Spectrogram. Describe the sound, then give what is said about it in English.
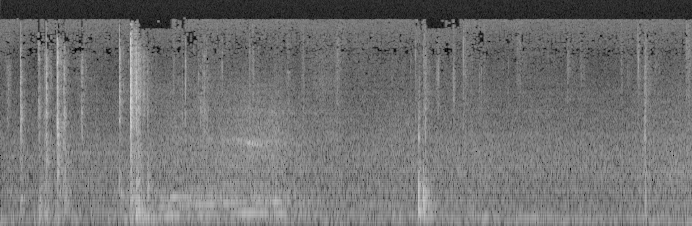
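A car trunk is opened and then shut, heard as a few clicks and a mechanical whir followed by a sharp, solid thump of the lid closing. “He sets the items on the street, then closes the trunk.”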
